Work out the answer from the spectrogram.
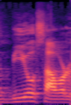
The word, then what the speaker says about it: Biot-Savart: called as Biot-Savart Law, or it is called as Bio-Savart Law also. So some places they will pronounce it as Bio-Savart's Law.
